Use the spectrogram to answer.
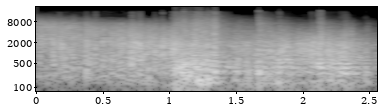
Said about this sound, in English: The clouds seem disturbed. They become electrified. Lightning flashes in all its majesty and is absorbed by the ring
